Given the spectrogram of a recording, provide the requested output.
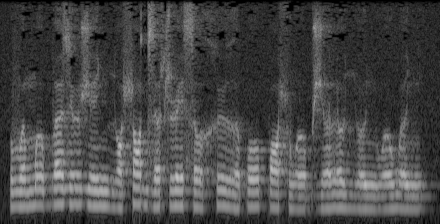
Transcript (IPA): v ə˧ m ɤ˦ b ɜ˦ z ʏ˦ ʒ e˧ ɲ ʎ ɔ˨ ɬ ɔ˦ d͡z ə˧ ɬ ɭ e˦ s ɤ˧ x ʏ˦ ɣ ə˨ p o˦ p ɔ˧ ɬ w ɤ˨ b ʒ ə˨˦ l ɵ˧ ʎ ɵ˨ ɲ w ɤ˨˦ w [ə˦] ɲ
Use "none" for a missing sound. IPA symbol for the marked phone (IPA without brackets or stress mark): ə˧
